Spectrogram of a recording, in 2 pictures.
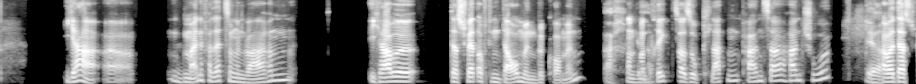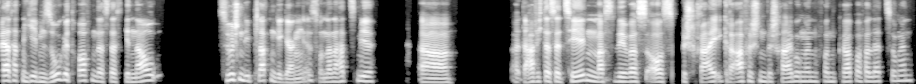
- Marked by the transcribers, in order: none
- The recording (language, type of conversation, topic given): German, podcast, Welches Hobby hast du als Kind geliebt und später wieder für dich entdeckt?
